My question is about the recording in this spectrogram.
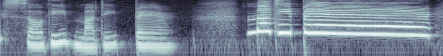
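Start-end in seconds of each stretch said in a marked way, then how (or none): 2.5-4.3 very high, loud, drawn-out cry of the name; joyful cry. Acted. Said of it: "cried Moose".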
